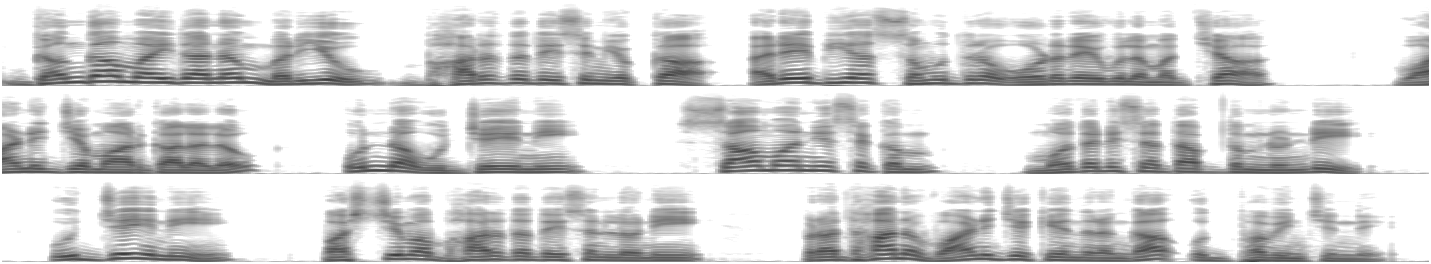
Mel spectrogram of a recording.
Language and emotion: Telugu, neutral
